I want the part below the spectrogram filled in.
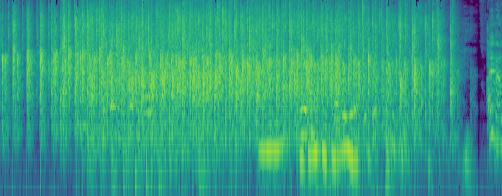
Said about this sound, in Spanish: Un aplauso, por favor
